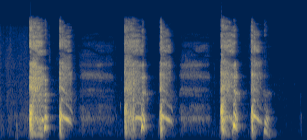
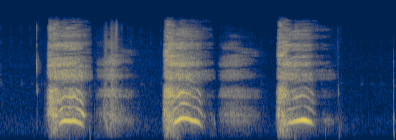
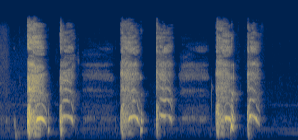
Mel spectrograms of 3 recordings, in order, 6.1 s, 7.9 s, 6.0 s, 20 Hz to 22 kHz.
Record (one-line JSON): {"three_cough_length": "6.1 s", "three_cough_amplitude": 26992, "three_cough_signal_mean_std_ratio": 0.39, "exhalation_length": "7.9 s", "exhalation_amplitude": 12406, "exhalation_signal_mean_std_ratio": 0.5, "cough_length": "6.0 s", "cough_amplitude": 19026, "cough_signal_mean_std_ratio": 0.43, "survey_phase": "alpha (2021-03-01 to 2021-08-12)", "age": "65+", "gender": "Female", "wearing_mask": "No", "symptom_none": true, "smoker_status": "Never smoked", "respiratory_condition_asthma": false, "respiratory_condition_other": false, "recruitment_source": "REACT", "submission_delay": "1 day", "covid_test_result": "Negative", "covid_test_method": "RT-qPCR"}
